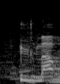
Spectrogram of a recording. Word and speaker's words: Ulmar: Ulmar. Ulmar, vous le prononcez comme vous voulez. Ça s'écrit Ulmar en tout cas. U L M A R.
